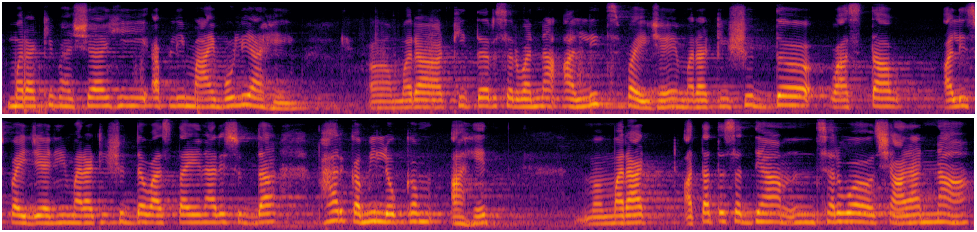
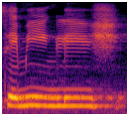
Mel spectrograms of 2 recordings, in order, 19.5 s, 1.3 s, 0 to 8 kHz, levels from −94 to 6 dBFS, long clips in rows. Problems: constant background noise, echo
